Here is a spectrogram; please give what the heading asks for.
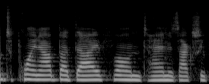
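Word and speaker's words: iPhone X: Oh, and also to point out that the iPhone 10 is actually pronounced it's called the 10, not the X, because if some of you are still, calling it the X, then yeah.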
